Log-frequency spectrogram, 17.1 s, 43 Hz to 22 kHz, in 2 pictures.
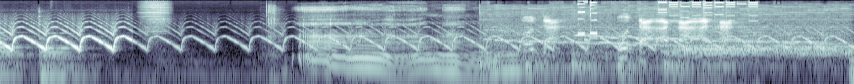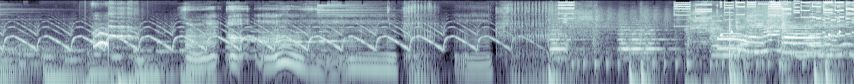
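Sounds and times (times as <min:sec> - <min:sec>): background music: 0:00.0 - 0:01.2, 0:04.6 - 0:13.2, 0:13.8 - 0:17.0
fire truck siren yelping: 0:00.0 - 0:14.6, 0:15.2 - 0:17.0.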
